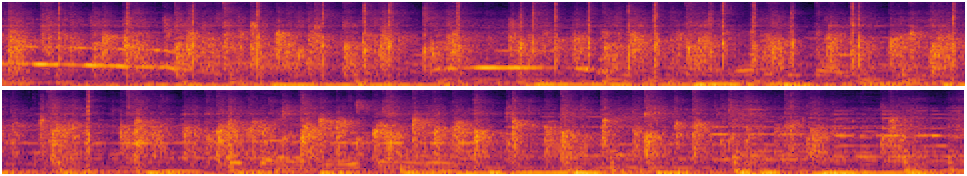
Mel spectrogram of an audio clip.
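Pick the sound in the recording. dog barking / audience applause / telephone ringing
audience applause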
